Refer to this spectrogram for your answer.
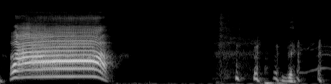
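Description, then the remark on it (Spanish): A person lets out a single loud, sustained scream lasting about a second, followed by a brief silence and then quieter voices talking and laughing. “Ya la nueva es gritar vaina. Yo ando gritando.”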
